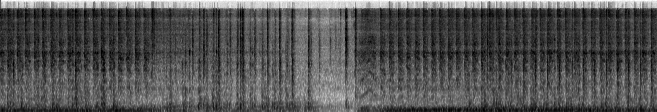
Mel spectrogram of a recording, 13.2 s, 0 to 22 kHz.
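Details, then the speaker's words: 1968 Dodge D100 with a hard start: starter churns steadily at about four turns a second, pauses, then cranks again without catching. "Come on, baby. Holy gas, really taking its time. Alright, let's put some gas down the throat."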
